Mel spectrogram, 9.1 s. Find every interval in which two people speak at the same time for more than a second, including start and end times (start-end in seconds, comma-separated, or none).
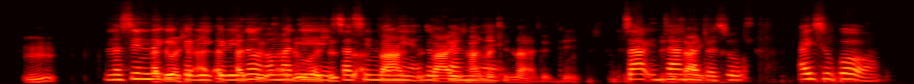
1.6-5.0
